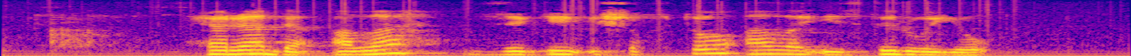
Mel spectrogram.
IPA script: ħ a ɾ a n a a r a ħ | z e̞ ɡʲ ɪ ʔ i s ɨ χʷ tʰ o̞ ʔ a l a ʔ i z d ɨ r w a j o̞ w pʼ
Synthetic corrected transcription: ħ a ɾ a d a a l a ħ | z e̞ ɡʲ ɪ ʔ i ʂ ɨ χʷ tʰ o̞ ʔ a l a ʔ i z d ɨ r w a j o̞ w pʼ

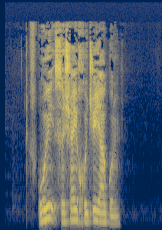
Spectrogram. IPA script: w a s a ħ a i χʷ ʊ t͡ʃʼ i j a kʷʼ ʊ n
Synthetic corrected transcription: w i s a ʃ a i χʷ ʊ t͡ʃʼ ɪ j a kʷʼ ʊ n

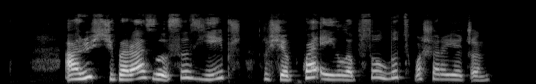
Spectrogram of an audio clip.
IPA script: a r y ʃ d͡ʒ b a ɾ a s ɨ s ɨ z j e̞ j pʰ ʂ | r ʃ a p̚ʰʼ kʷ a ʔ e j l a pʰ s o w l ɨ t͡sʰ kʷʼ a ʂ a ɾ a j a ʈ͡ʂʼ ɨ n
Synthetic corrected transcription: a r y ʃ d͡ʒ b a ɾ a z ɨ s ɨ z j e̞ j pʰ ʂ | r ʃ a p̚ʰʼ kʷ a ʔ e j l a pʰ s o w l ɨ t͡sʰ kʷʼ a ʂ a ɾ a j a ʈ͡ʂʼ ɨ n

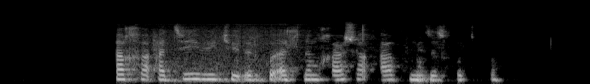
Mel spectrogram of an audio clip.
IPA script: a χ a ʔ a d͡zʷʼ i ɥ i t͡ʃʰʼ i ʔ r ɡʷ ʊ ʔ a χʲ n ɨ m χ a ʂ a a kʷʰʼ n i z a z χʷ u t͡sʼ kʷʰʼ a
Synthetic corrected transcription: a χ a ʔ a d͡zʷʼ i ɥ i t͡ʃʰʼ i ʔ r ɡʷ ʊ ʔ a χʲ n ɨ m χ a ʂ a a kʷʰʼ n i z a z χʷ ʊ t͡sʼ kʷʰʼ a

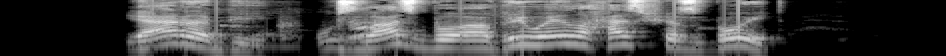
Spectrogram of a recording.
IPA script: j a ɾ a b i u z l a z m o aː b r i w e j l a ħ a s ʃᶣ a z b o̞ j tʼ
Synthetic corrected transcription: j a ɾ a b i u z l a z b o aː b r i w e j l a ħ a z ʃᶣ a z b o̞ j tʼ

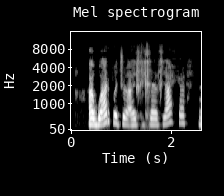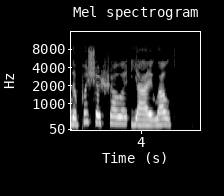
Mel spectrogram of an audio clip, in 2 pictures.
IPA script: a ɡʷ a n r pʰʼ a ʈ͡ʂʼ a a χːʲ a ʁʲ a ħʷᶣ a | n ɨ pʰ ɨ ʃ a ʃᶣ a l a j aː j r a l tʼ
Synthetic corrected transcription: a ɡʷ a r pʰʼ a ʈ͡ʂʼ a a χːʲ a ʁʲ a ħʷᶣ a | n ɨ pʰ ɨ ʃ a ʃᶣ a l a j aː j l a l tʼ

